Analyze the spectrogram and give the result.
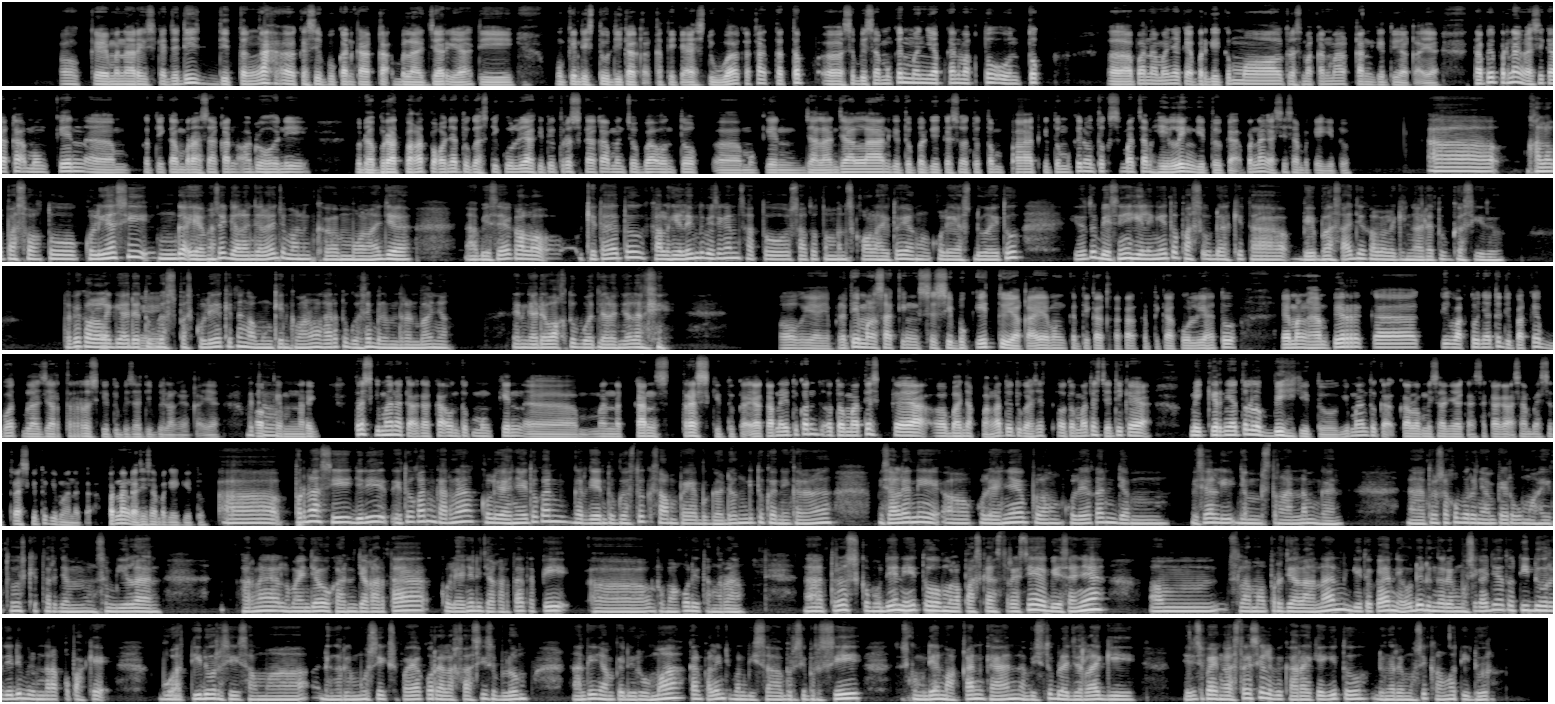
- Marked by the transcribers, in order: in English: "healing"; other background noise; in English: "healing"; in English: "healing"; laughing while speaking: "sih"
- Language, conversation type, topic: Indonesian, podcast, Gimana cara kalian mengatur waktu berkualitas bersama meski sibuk bekerja dan kuliah?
